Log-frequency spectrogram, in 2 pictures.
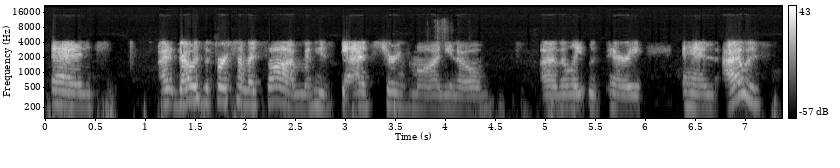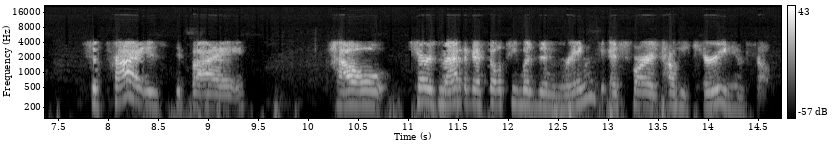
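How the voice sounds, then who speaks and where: Woman guest chatting on a podcast, husky voice, sounds like a tinny phone line. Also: mid-range voice, moderate pace. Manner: chatty, thinks aloud with fillers. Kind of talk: casual podcast chat.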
